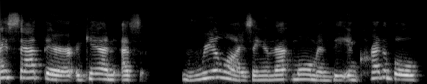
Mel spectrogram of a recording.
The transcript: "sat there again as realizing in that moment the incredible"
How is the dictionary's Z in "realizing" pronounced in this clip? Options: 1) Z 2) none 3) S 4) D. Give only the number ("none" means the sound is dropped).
1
